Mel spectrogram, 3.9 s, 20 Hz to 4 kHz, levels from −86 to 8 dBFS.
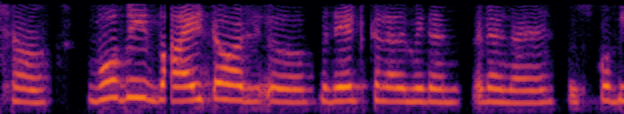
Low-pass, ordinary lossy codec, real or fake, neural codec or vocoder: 3.6 kHz; none; fake; codec, 16 kHz, 8 kbps, FreqCodec, smaller model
